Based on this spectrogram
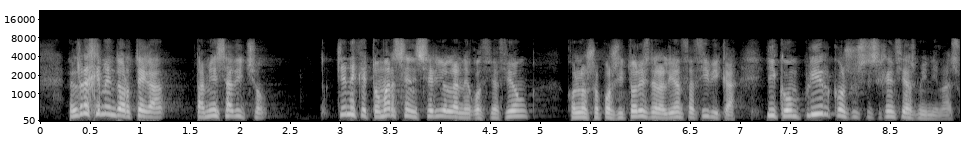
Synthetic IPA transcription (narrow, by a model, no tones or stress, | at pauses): e̞lreximend̪eo̞ɾt̪e̞ɣ̞a | t̪amje̞nseaðit͡ʃo̞ | t̪je̞ne̞ke̞t̪o̞maɾse̞ːnse̞ɾjolane̞ɣ̞o̞θjaθjo̞ŋ | ko̞nlo̞so̞po̞sit̪o̞ɾe̞zðe̞laljanθaθiβika̰ikumpliɾko̞ns̬useksi̥xẽ̞n̟θjazmĩnĩmas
